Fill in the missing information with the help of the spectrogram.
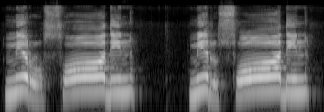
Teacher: را ساکن سے پہلے زیر اصلی ہے، یعنی اسی کلمے میں زیر ہے، اور اس سے آگے حروف مستعلیہ میں سے صاد آ گیا ہے، تو را کو یہاں پر پر پڑھیں گے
